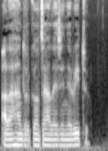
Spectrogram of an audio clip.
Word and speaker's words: Alejandro González Iñárritu: Alejandro González Iñárritu.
